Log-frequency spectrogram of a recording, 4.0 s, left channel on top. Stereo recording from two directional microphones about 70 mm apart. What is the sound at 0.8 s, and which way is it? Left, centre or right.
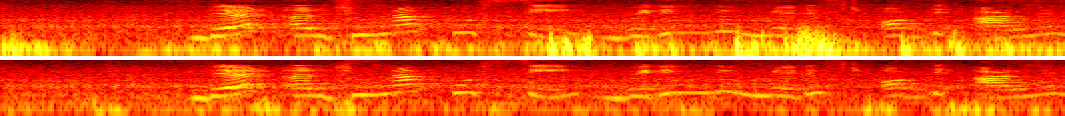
A woman's voice, left.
